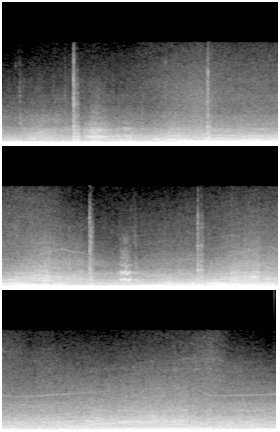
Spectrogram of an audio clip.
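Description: Tyres hum on the road at speed.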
